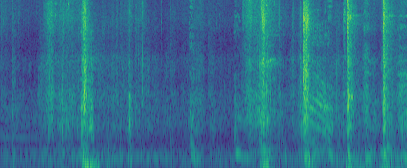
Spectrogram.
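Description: Fists thud in a brawl.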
